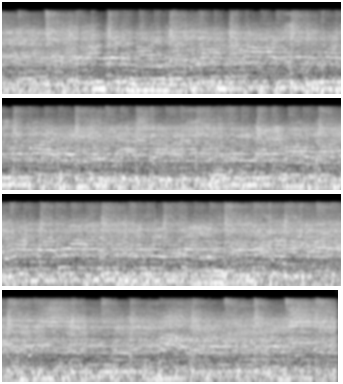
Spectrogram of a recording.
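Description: Loud punk rock song with electric guitar and yelled singing, playing steadily throughout.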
